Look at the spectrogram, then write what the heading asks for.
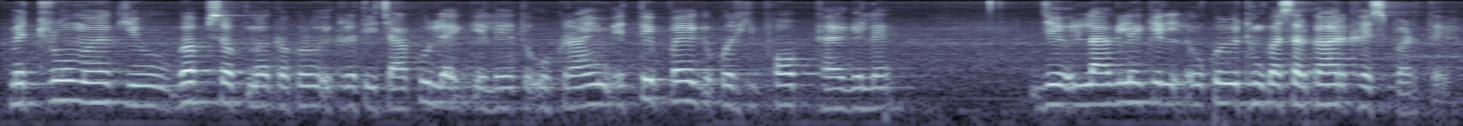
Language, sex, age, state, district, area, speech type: Maithili, female, 45-60, Bihar, Saharsa, urban, spontaneous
